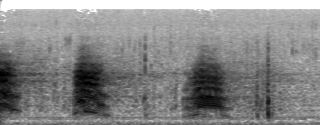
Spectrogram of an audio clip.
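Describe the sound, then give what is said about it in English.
Three harsh, raspy squawks from a great blue heron, each a rough, croaking burst lasting under half a second, spaced unevenly with quiet gaps between and no voices. “It may, but this sound comes from a present-day creature, the great blue heron.”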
